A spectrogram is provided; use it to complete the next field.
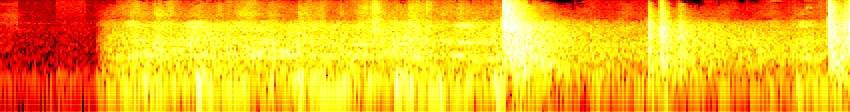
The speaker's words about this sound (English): Hundreds of young men fire machine guns into the air as their comrades carry the coffin of a dead boy into Baghdad's Abu Hanifa Mosque.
